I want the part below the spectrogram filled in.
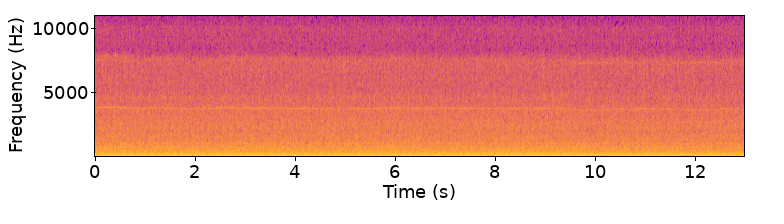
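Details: Rebuilt 2009 Hemi 1500 V8 just after first start: deep, steady idle with even low rumble, no knocks or misses, running smoothly while warming; about 87 psi oil pressure, no longer jerking.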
